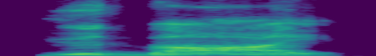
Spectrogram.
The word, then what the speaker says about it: Goodbye: acá la siguiente es Goodbye good ahí tenemos dos sílabas la primer sílaba se forma de good el sonido doble o suena a una especie de u pero ya habrán notado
